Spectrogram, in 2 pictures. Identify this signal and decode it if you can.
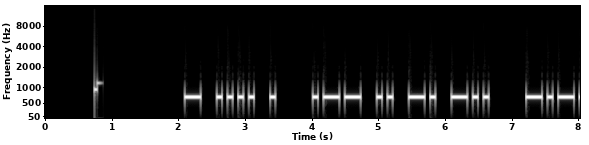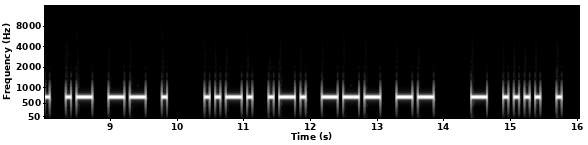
Morse code, heard as a keyed tone, about 15 wpm, 700 Hz. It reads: THE WIND CAME FROM THE
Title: Sentences from Top 1000 Words - Review Part 2 - 15wpm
